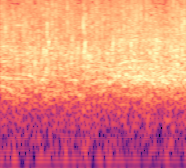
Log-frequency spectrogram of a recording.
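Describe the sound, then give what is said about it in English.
Steady, dense applause from a large cricket crowd at Hagley Oval as Ross Taylor walks off after being caught out, a continuous wash of clapping with some murmur mixed in, holding at an even level throughout. “It's Ebadot who picks him up, and for the last time in his whites, Ross Taylor will walk off Hagley Oval to a rousing reception from this crowd.”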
